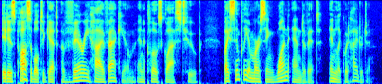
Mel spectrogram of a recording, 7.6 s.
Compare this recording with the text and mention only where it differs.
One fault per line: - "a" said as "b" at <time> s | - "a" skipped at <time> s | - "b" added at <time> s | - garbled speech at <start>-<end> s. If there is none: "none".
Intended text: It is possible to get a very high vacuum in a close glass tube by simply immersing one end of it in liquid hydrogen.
none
